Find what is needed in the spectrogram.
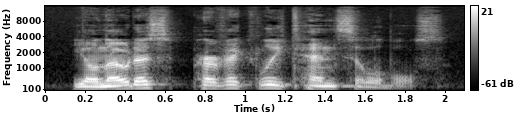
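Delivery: normal talking voice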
